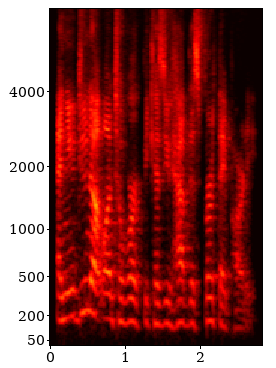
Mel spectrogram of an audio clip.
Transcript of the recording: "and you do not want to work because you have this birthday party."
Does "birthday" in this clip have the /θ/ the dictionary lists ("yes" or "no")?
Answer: yes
